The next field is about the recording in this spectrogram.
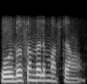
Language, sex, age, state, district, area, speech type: Malayalam, male, 45-60, Kerala, Kozhikode, urban, conversation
